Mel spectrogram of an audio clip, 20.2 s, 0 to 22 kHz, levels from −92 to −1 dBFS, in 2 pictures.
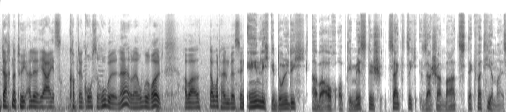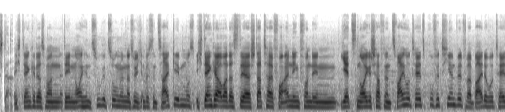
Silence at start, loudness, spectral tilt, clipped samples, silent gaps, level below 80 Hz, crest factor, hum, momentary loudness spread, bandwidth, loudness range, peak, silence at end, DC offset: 0 s; -23 LUFS; -5.5 dB/octave; under 0.1%; none; -52 dBFS; 22 dB; none; 10 LU; 14 kHz; 6 LU; -2 dBFS; 0 s; under 0.1%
